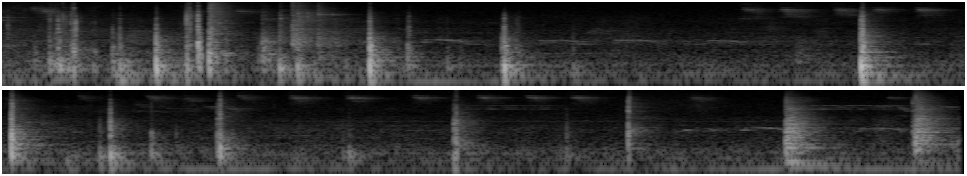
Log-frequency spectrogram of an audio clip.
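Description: Plastic toy dinosaurs being set down, knocked together and picked up on the hard lid of a washing machine: about a dozen separate knocks and clacks.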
